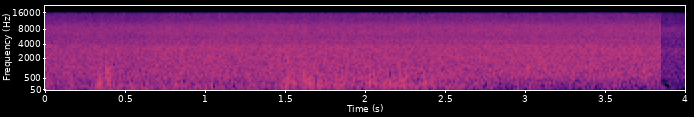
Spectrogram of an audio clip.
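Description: Floodwater from a swollen river rushing steadily over a weir and pouring out of a sluice outlet. The river is running high after heavy rain.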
